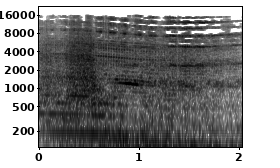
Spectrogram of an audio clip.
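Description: Cinematic intro music: a synthesized swell over a deep rumble that builds to its loudest about halfway through and then begins to fade.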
